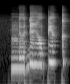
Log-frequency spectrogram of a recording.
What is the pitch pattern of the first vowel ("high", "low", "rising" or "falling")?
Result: low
